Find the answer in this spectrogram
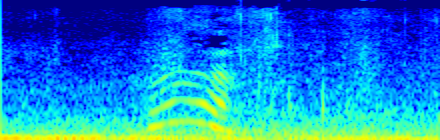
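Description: A small terrier gives one short whine that rises and then falls in pitch, about a second in, over a steady low hum.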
